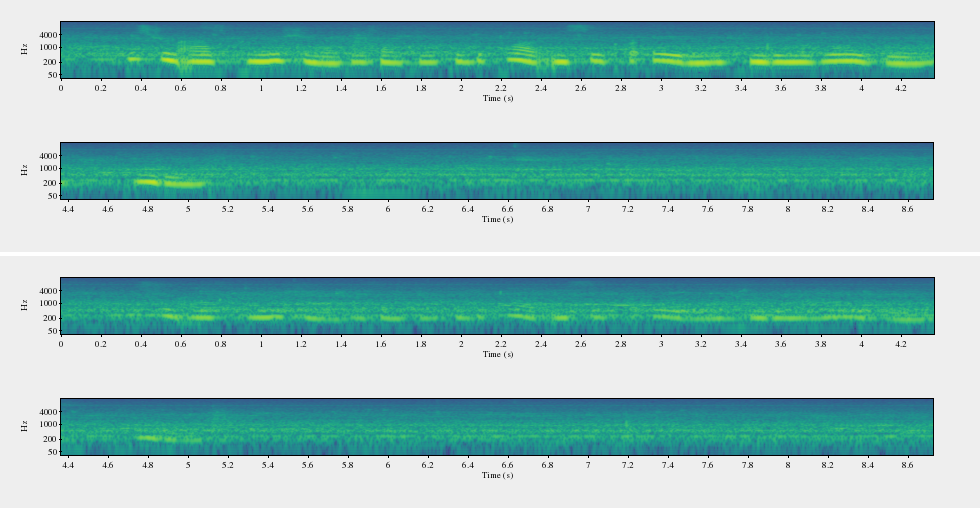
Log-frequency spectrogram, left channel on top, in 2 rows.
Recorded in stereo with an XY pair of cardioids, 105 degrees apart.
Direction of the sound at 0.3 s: 60° left.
